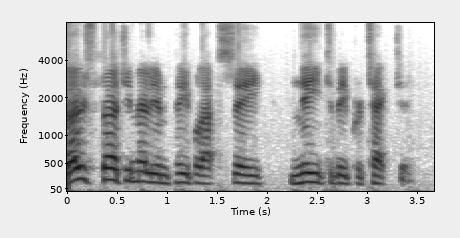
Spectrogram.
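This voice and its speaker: A man with a British accent, at a fairly quick pace. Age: 70s. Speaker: professor and former naval officer. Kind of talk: lecture. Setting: remote presentation to conference. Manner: halting, with frequent fillers.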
